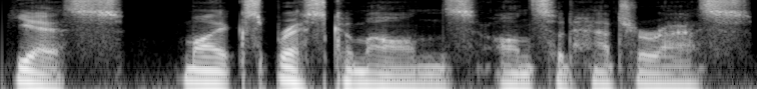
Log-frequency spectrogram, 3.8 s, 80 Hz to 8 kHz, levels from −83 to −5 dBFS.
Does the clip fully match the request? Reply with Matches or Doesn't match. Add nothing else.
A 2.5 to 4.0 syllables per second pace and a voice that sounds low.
Matches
